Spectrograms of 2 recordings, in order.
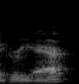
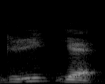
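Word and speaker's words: Gruyère: You can say it like California, like we had some Gruyere. Like Americans say Gruyere. If you want to say it right, it's Gruyere.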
